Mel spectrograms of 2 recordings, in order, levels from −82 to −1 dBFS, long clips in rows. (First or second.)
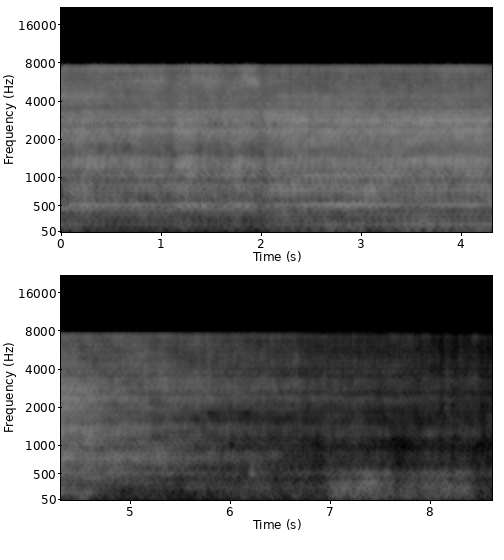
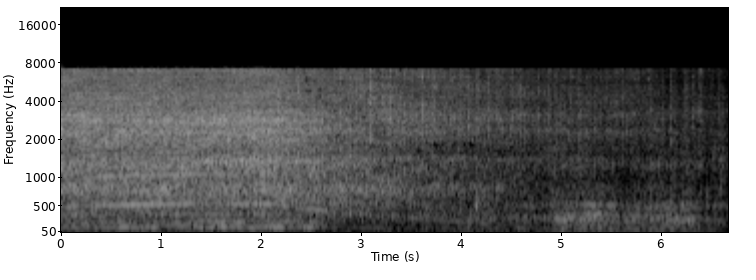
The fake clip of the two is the first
